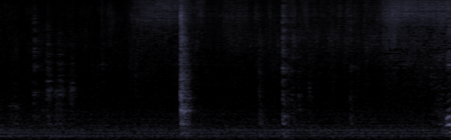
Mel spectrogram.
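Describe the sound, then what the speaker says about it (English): Bacon frying in a pan at a Southern breakfast stove, a soft steady sizzle with brief utensil scrapes and a sharp clack as it is stirred, moderately quiet and without speech. "And I'm about to flip my bacon."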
